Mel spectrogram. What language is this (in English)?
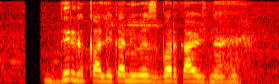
Chhattisgarhi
